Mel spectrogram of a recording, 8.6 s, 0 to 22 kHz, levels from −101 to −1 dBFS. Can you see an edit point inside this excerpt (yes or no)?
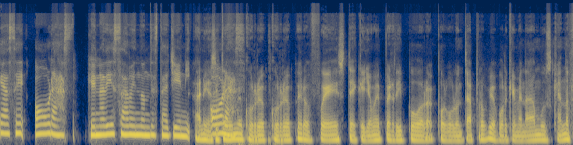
yes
